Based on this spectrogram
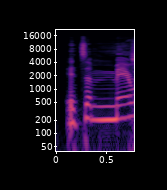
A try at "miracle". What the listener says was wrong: Sounds like you're saying America.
